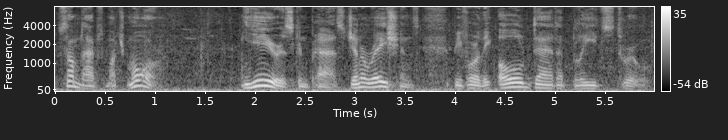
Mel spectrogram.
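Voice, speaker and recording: An ancient, godlike male being from an audio drama, amused and theatrical. His phrases swoop widely in pitch, urbane and learned, with wry courtesy. Faint ambience sits behind the voice. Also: very animated, measured pace, darkish tone, slight background noise. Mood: lecturing, playful. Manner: theatrical, erudite, wryly polite.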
